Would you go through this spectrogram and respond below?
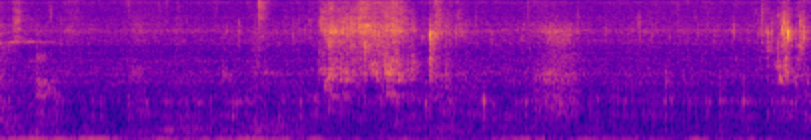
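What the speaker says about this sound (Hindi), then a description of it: "ये थोड़ा सा मैं इसमें पानी ऐड कर रही हूँ।" Water splashes and gurgles as a small amount is poured into a pan of green chicken karahi, a close, steady liquid sound swelling midway over a low background hum, with no voices.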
